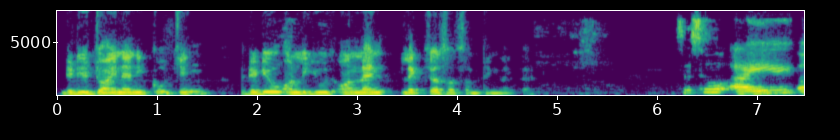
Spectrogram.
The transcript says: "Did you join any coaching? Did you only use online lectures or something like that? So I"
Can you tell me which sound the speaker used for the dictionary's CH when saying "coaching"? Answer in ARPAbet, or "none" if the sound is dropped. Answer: CH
